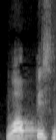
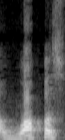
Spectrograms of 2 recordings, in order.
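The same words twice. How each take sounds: First: वापिस with i, vaa-pis; softer वापिस, i in the second syllable; wrong pronunciation. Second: वापस as vaa-pas, no i; correct pronunciation. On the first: Teacher dismissing the common mistake, mispronounced demo. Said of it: "वापिस नहीं होता". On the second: Teacher repeating the correct word, careful pronunciation. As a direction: lower वापस with short a in pas. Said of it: "वापस होता है". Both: Shown as a demonstration.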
